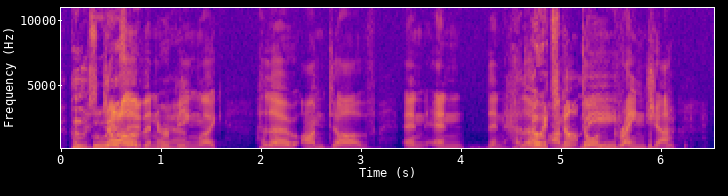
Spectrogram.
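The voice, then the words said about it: Put-on English accent. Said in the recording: “My English accent is a little bit. ... It's all just pulled from Harry Potter.”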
